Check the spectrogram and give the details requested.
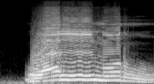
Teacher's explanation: ro-nya di sini kita baca dengan ro tebal disebabkan karena sebelum huruf ro yang disukunkan ada huruf yang dhammah.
